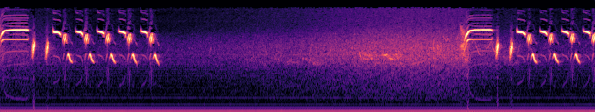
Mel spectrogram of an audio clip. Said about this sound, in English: Each adult male Buick's Wren has his own set of songs.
